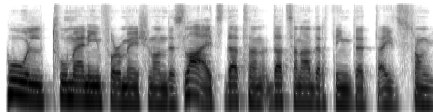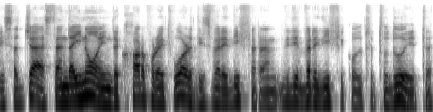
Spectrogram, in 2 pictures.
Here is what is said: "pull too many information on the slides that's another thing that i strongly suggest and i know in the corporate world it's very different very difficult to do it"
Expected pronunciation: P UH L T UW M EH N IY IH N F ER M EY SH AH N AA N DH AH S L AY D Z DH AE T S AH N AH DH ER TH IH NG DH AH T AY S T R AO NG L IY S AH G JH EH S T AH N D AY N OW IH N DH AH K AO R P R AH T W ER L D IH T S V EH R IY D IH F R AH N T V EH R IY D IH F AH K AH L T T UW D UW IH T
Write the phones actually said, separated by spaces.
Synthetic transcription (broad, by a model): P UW L T UW M EH N IY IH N F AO M EY SH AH N AA N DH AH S L AY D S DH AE T S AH N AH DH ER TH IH NG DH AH T AY S T R AO NG L IY S AH G JH EH S T AH N D AY N OW IH N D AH K AO R P R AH T W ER D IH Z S V EH R IY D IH F R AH N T V EH R IY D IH F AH K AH L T T UW D UW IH T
